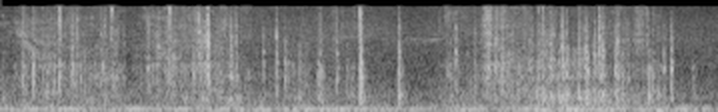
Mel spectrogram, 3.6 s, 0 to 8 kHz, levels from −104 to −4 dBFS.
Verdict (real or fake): real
